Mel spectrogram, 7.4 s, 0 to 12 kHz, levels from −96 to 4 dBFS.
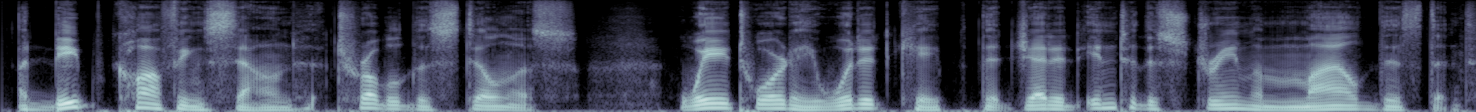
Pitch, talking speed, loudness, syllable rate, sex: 100 Hz, 165 wpm, -20 LUFS, 4.3 syllables/s, male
